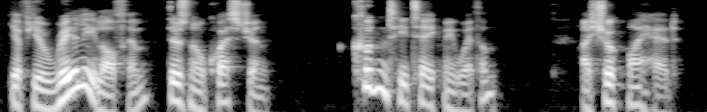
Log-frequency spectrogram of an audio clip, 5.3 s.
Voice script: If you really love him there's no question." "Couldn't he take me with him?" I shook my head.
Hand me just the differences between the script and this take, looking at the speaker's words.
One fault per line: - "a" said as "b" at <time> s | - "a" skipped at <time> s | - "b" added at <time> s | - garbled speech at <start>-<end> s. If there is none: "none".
none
